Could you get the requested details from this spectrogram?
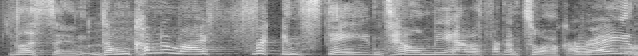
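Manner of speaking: put-on indignant New York accent. New Yorker snapping back at mocking classmates, indignant New York accent. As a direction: tell them off in thick New York. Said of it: "making fun of my accent".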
